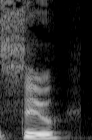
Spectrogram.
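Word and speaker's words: Hsu: And then, I mean, the Stephanie, again, how do you say her name? Shu? It's H-S-U. I don't know how to pronounce that either. – Sue. – Is it Sue? – I think it's Sue.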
